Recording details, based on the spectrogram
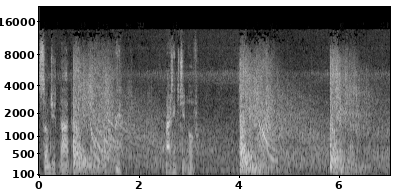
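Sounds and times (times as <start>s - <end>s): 
speech: 0.1s - 1.8s, 2.5s - 3.3s
gunshots fired wildly: 0.6s - 2.0s, 4.0s - 7.0s.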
